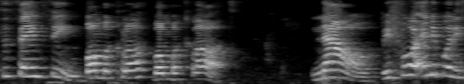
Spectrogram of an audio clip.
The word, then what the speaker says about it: BomBoKloth: Bomber cloth.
